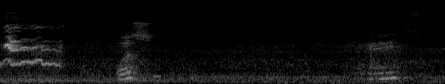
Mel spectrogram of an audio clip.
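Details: Pet cat meowing while wanting to drink coke: a loud harmonic meow opens, followed by two short, fainter calls a few seconds apart, with some human voice in the background.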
